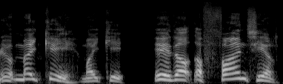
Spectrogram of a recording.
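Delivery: high, loud Scottish reporter pleading; Scottish accent. Acted. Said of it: "some of my Scottish accent here".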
